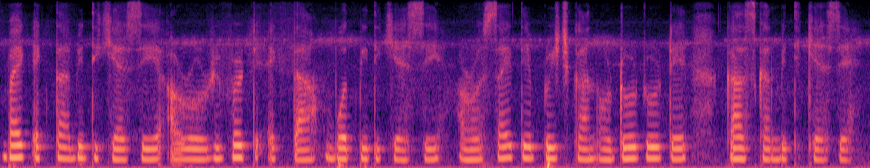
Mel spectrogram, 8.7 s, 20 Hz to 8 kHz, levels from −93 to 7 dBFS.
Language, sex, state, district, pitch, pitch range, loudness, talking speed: Nagamese, female, Nagaland, Kohima, 190 Hz, 185-205 Hz, -21 LUFS, 185 wpm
